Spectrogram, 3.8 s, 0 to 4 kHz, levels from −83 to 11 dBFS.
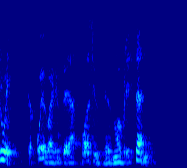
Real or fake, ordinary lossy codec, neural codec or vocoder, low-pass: fake; MP3, 16 kbps; codec, 16 kHz, 4 kbps, X-Codec, HuBERT features, trained on LibriSpeech; 3.6 kHz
